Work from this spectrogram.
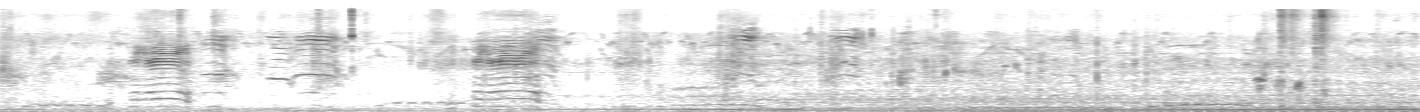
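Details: Red nanny goat that unexpectedly gave birth to two kids: several short quavering bleats in the first four seconds, then a steady low rumbling hum with faint background noise.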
